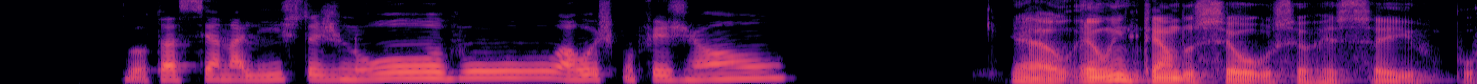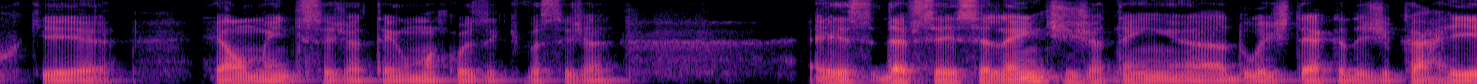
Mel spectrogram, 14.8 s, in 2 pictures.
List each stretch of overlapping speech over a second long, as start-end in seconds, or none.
none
